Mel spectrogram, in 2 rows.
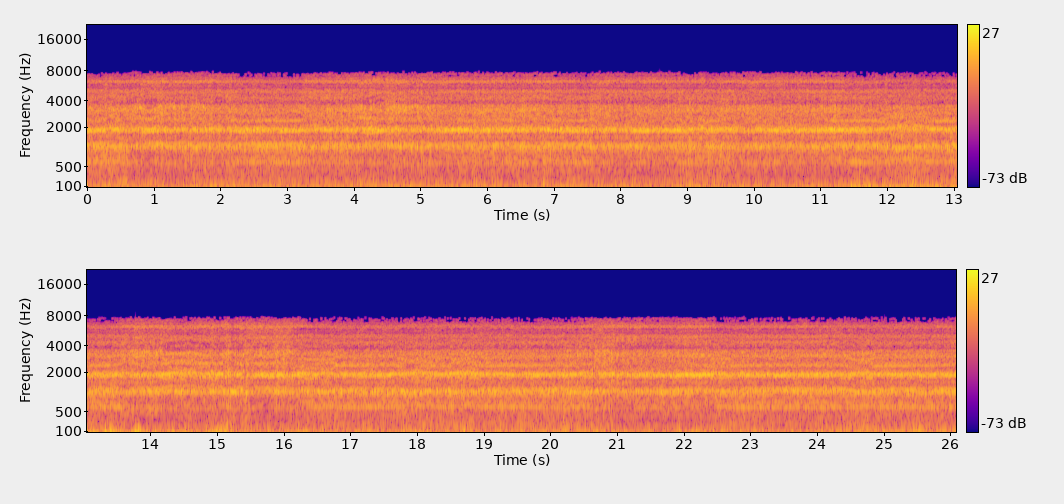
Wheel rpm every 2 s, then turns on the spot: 170, 160, 160, 160, 160, 160, 160, 160, 160, 160, 160, 160, 160.
none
